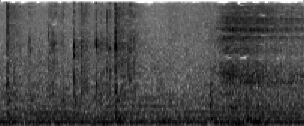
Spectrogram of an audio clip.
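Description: Typing on a computer keyboard as a web address is entered: many soft, quick key clicks in an uneven rhythm over a steady low hum, fairly faint throughout.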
